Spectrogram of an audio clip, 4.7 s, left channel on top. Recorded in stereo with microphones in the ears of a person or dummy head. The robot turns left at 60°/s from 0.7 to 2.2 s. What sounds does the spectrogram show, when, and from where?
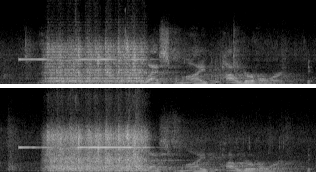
0.3 s an explosion: straight ahead, 6 m; by 2.0 s 80° right, 6 m
2.1 s a man speaking: 30° left (ahead or behind), 1.7 m; by 4.7 s 25° left (ahead or behind), 1.7 m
